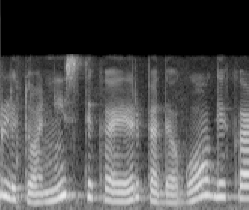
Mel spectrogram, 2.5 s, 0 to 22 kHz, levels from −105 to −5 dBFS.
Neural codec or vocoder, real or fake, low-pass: none; real; 7.2 kHz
